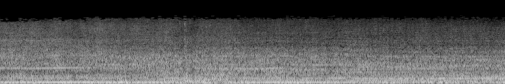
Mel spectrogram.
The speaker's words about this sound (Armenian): Մեր նկարահանման պահին, սակայն, շինհրապարակներից մեկից դուրս եկող բեռնատարը փոշին իր հետևից տարածեց ամբողջ ճանապարով։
